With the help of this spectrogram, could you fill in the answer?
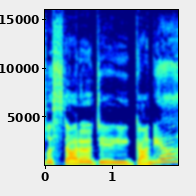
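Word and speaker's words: Listada de Gandía: I think it's pronounced Listata de Gandia Okay. or Gandia, something like that.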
